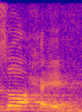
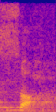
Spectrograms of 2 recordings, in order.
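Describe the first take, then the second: First: The word is said in full, two syllables. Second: The word is clipped to one short syllable. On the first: "kalau bilang sahih itu bukan sahih" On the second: "tapi sah gitu. Tidak mau panjang-panjang"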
